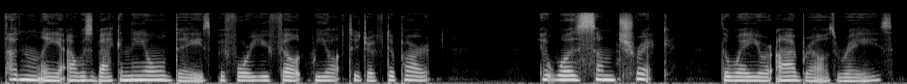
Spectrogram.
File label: read speech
